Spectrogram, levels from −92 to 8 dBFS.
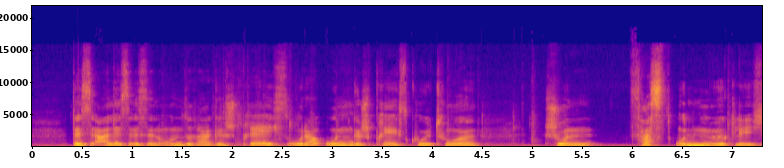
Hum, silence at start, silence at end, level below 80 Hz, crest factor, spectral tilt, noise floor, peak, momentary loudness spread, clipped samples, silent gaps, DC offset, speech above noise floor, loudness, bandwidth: none; 0.05 s; 0 s; -38 dBFS; 16 dB; -5 dB/octave; -36 dBFS; 0 dBFS; 10 LU; under 0.1%; none; under 0.1%; 21 dB; -16 LUFS; 14 kHz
